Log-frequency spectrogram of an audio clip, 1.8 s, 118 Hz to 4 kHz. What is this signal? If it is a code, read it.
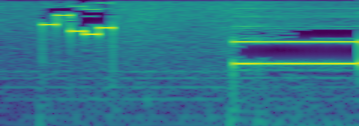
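Five-tone selective call (ZVEI), heard as quick runs of five tones, tones of about 70 ms. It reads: 88657
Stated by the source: ZVEI five-tone selective call received by SDR.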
